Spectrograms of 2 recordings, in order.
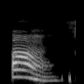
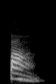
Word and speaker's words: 빵: Pang. Karena yang bulat kalau di bawah dibacanya eng ya. Pang.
